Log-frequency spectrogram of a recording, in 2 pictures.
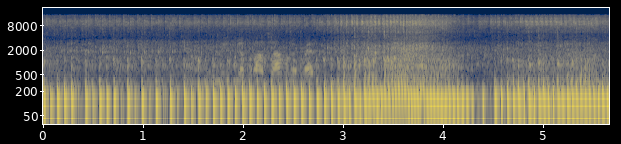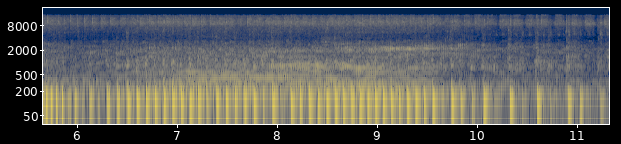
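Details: New Tech motorcycle with DC ignition that stumbled and would not rev, after connecting a battery: steady single-cylinder idle, then clean quick blips climbing and falling smoothly with no misfire; ignition now running properly.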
